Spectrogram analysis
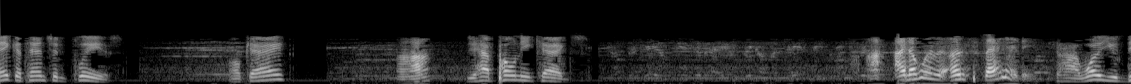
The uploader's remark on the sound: Prank Phone Calls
